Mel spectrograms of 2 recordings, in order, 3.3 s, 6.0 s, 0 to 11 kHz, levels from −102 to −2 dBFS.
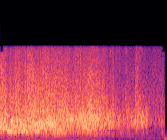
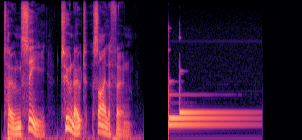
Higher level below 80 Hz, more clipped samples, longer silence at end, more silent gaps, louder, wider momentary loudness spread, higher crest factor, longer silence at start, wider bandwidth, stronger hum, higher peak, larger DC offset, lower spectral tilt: second, -52 dBFS vs -46 dBFS; neither; second, 0 s vs 0.8 s; second, none vs 2.87-3.37 s; first, -18 LUFS vs -24 LUFS; second, 11 LU vs 20 LU; second, 12 dB vs 18 dB; about the same, 0 s vs 0.1 s; second, 4 kHz vs 11 kHz; neither; about the same, -6 dBFS vs -8 dBFS; first, 0.2% vs under 0.1%; first, -11 dB/octave vs -5 dB/octave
